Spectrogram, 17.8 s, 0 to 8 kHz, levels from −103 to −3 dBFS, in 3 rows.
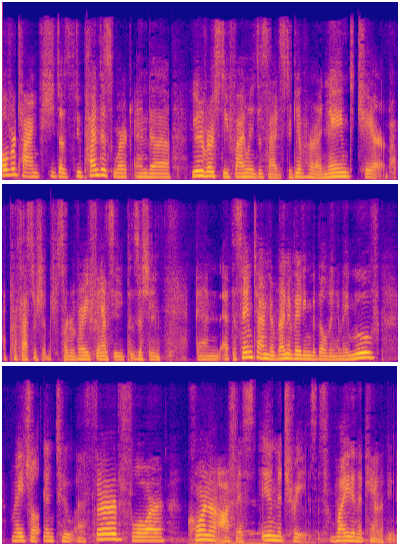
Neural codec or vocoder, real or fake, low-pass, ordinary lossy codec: codec, 32 kHz, 1.9 kbps, SNAC; fake; 7.2 kHz; AAC, 32 kbps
